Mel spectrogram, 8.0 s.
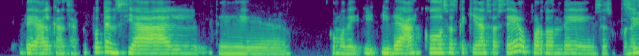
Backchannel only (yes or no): no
